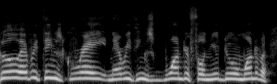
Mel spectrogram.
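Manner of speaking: high-pitched mock gushing; mock everything-is-lovely cheerleader; falsely positive voice. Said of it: "It's really not that".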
